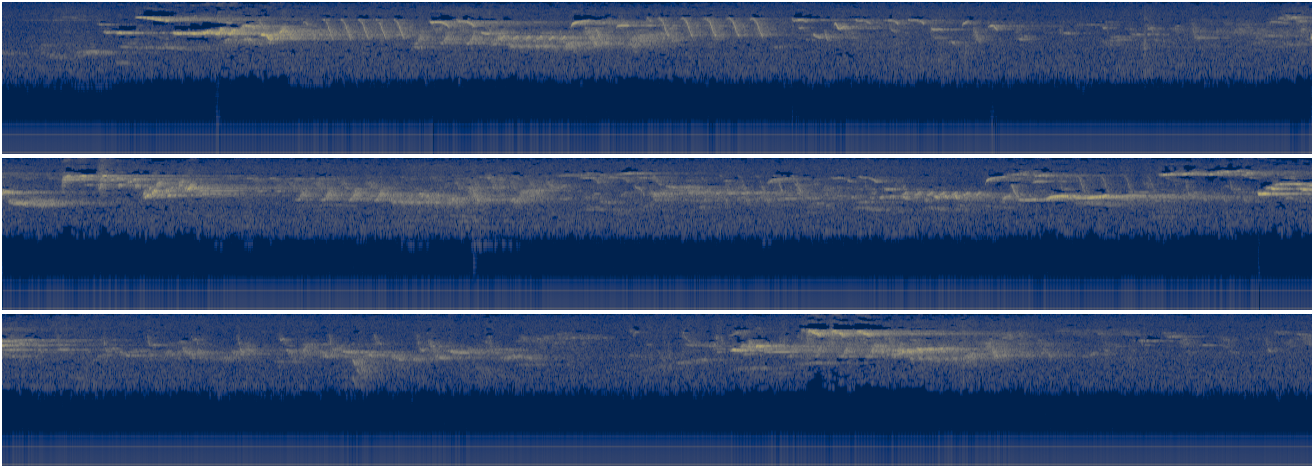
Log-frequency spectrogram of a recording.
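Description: Songbirds singing: four bouts of chirping and fast trilling songs, with quieter twittering between them.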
